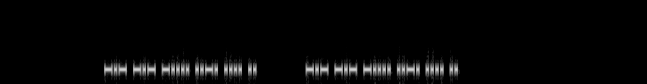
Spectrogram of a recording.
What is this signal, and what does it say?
Morse code, heard as a keyed tone, about 46 wpm, 700 Hz. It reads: KK6FHI KK6FHI
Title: USA Call Signs - 6 Characters - Repeated 2x - 50wpm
